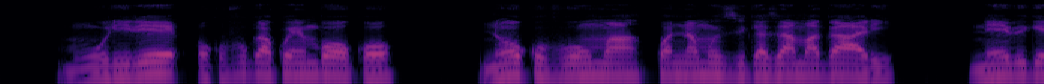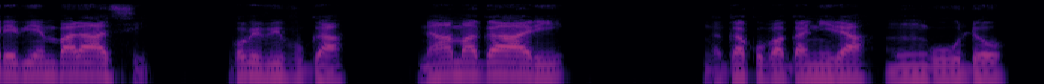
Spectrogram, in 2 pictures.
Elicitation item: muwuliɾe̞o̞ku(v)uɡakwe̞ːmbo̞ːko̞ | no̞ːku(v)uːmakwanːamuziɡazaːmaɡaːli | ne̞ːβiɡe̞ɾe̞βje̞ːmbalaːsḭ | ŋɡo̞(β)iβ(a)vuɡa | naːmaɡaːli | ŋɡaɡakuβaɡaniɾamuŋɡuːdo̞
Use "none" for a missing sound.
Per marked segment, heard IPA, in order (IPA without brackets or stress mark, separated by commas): v, v, β, i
